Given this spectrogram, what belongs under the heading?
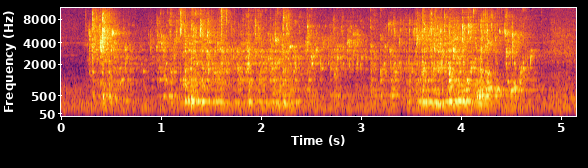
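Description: Water being poured or run from a tap while making a purple fruit punch drink with lemon juice, a continuous hissing splashing flow that swells twice, with no talking.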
